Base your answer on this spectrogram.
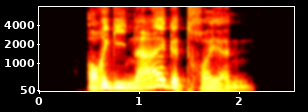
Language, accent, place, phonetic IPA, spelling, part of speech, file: German, Germany, Berlin, [oʁiɡiˈnaːlɡəˌtʁɔɪ̯ən], originalgetreuen, adjective, De-originalgetreuen.ogg
- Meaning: inflection of originalgetreu: 1. strong genitive masculine/neuter singular 2. weak/mixed genitive/dative all-gender singular 3. strong/weak/mixed accusative masculine singular 4. strong dative plural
